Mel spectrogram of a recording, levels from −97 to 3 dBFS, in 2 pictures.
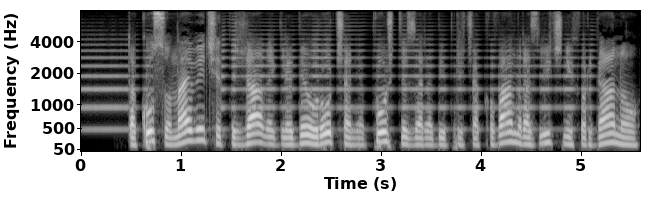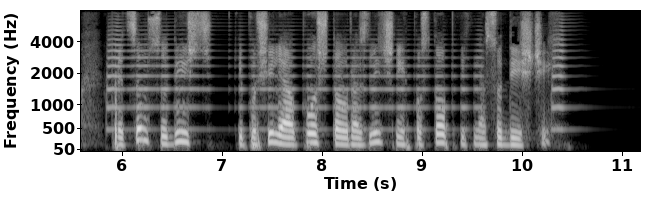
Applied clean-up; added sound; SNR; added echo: neural mask model RNNoise.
